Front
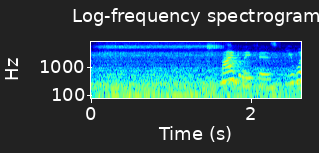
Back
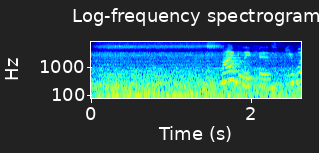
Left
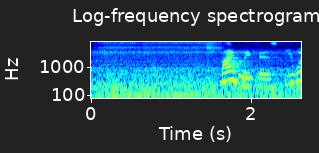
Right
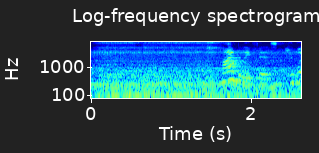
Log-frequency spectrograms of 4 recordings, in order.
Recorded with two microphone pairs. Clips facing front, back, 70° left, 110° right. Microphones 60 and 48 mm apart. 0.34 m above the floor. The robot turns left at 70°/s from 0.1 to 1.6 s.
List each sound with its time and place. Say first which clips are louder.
1.6 s a woman speaking: front 1 dB, left 7 dB; 65° left, 1.0 m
